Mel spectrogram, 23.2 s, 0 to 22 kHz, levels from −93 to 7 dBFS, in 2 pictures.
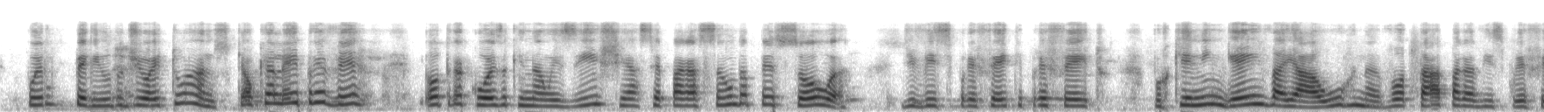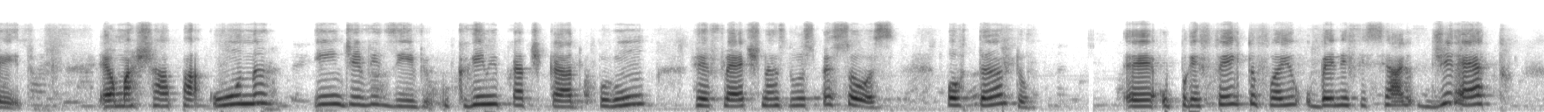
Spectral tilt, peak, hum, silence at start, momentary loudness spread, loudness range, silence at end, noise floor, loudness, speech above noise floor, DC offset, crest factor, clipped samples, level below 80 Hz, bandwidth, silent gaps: -4.5 dB/octave; 0 dBFS; none; 0.2 s; 10 LU; 3 LU; 0.3 s; -54 dBFS; -20 LUFS; 35 dB; under 0.1%; 20 dB; under 0.1%; -64 dBFS; 9.6 kHz; none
